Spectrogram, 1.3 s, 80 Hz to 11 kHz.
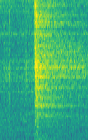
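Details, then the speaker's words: Hyundai HB20 with engine noise and power loss, leakdown test at 90 PSI under 60: steady rush of air hissing from breather as compression passes scored piston rings into crankcase; oil spits from dipstick tube running, needs full engine. "tá passando a compressão tá passando para baixo do motor quando a gente funciona eu tirei a vareta do óleo ele começa a cuspir óleo"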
